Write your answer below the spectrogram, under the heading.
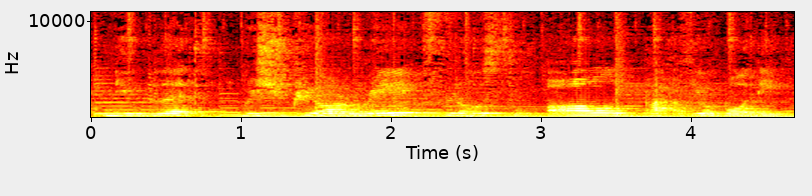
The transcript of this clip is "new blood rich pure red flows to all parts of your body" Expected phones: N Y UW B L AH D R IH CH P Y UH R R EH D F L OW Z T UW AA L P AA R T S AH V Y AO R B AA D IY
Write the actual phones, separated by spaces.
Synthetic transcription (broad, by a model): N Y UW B L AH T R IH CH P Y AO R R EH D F L OW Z T UW AA L P AA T AH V Y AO B AA D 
